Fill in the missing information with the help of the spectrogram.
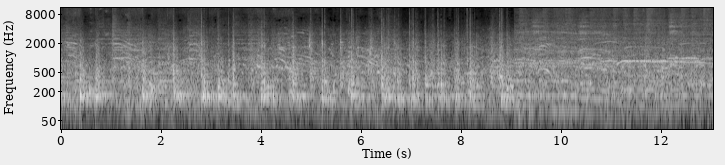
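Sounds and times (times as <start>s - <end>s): hand drums beating: 0.0s - 13.0s
crowd cheering: 8.6s - 13.0s
people shouting: 9.1s - 13.0s.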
